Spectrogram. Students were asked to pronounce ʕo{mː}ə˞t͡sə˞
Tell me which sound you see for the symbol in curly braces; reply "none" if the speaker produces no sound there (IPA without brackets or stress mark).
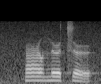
n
